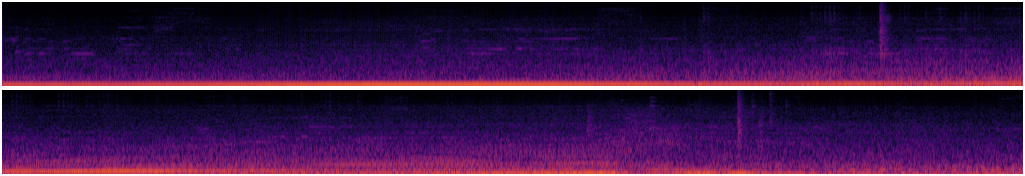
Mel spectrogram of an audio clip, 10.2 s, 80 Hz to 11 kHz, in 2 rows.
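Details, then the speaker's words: BMW E90 335i N54 twin-turbo after fixes, hard acceleration: engine note climbs smoothly with no stumbles or pops, no misfire, no visible smoke; normal acceleration. "well she definitely accelerates without misfiring so that's a good sign"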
